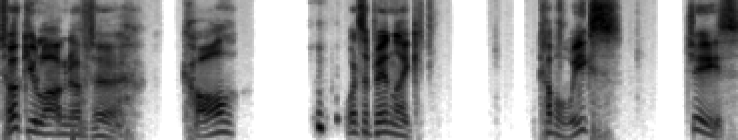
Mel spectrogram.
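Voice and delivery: gruff character voice. Retelling the moment Corbus's voice takes over the call, Corbus's gruff voice. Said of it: "Corbus's gruff voice kind of takes over".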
